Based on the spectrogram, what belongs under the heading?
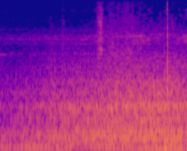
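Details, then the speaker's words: Midea induction cooker after repair, plugged in directly: even fan hiss builds smoothly with one faint click and no beeping; it now detects the pan and runs normally, where before it only beeped. "Đấy, nó bắt nồi luôn các bạn thấy không? Nó không kêu tít tít như vừa nãy nữa. Ok không các bạn? Đấy, chạy bình thường nhé các bạn nhé."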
